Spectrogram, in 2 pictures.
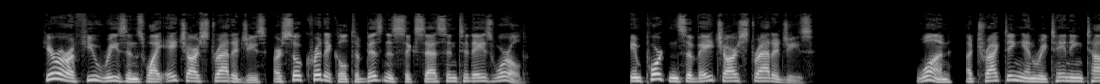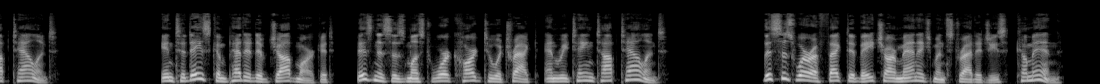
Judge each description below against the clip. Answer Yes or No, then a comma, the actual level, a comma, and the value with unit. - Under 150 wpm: Yes, average, 140 wpm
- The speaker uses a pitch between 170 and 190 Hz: No, medium, 155 Hz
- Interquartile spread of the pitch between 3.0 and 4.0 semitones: No, average, 4.6 semitones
